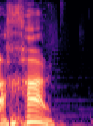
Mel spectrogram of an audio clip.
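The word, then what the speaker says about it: Kharg: que se pronuncia a lo chiquito de la calzada, Hark.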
